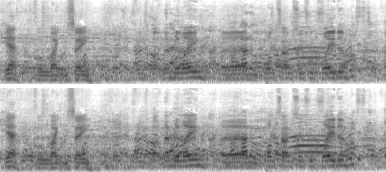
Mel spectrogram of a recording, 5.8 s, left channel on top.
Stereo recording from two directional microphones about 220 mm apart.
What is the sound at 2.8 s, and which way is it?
Speech, 15° left (ahead or behind).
